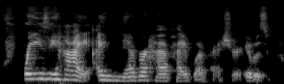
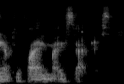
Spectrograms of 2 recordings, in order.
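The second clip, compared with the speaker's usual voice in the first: softer and lower, trailing off to a breathy whisper; fading to a whisper; 7 semitones lower, 10 dB quieter than usual. Real, not acted. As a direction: let amplifying my sadness die away into a whisper. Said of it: "And all of that came true".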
